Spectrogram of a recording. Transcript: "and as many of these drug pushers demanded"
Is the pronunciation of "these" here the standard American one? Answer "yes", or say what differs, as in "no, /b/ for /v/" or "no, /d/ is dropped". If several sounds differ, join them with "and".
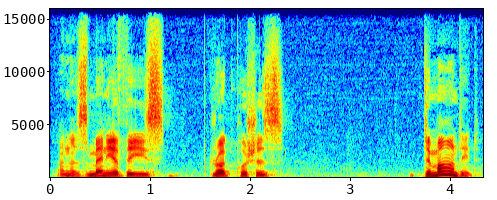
yes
